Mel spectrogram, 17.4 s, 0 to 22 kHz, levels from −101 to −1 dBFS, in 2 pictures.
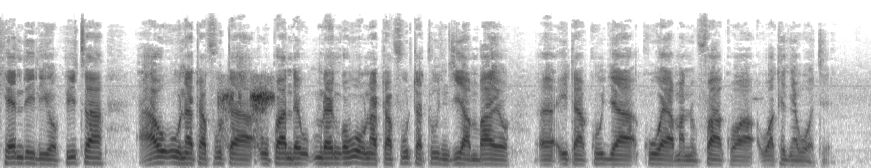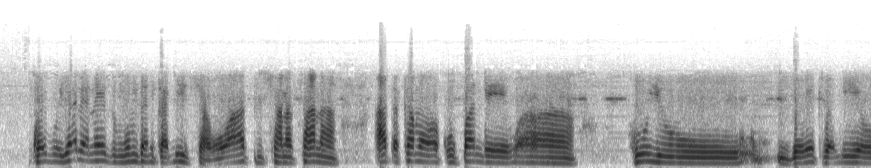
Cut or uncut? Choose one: cut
